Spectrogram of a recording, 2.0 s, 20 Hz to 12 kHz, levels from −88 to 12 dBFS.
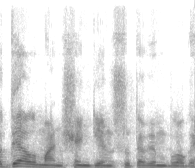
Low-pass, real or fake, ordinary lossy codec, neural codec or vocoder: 10.8 kHz; real; Opus, 16 kbps; none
